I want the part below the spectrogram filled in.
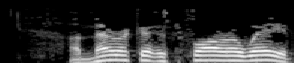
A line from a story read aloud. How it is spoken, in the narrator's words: the minister answered dryly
